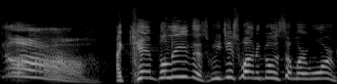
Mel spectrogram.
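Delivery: high whiny complaint; exasperated. Retold or imitated. Mom stuck in traffic, whining high and exasperated. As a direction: moan at being stuck again. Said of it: "And she's like".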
